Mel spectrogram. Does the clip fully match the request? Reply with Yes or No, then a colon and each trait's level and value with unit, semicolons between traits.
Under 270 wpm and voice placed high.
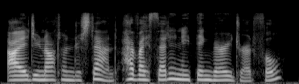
Yes: average, 200 wpm; high, 210 Hz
